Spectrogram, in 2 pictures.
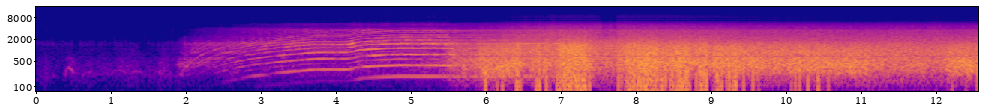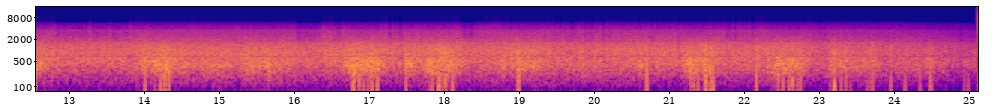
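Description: Mini Talon RC plane's electric motor spinning up, its whine rising in pitch over about three seconds, then loud wind rush and buffeting on the plane's onboard camera microphone in flight, with the motor's steady hum underneath.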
